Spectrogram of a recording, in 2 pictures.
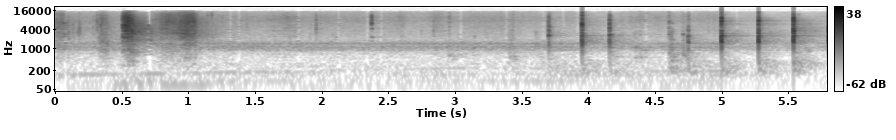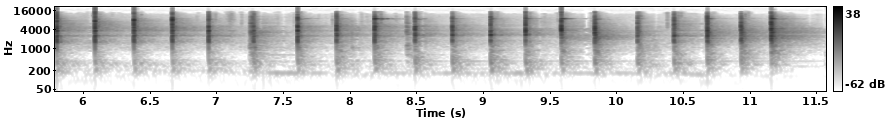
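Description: Steady hammer taps drive a new seal into a VW Thing engine near the flywheel, about twenty sharp, evenly spaced metallic strikes ringing close and loud after a few scattered knocks.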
